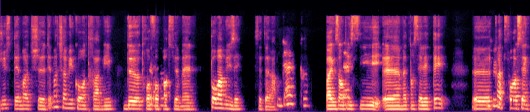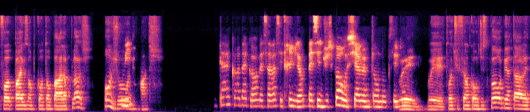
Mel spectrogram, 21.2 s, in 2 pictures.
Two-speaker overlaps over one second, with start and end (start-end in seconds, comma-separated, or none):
none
